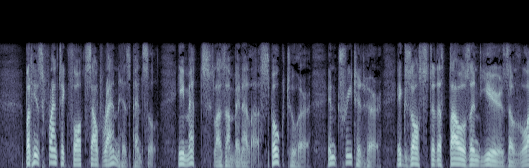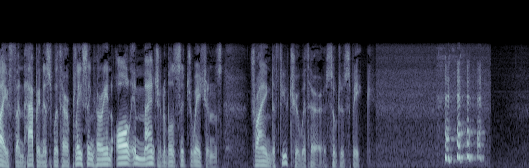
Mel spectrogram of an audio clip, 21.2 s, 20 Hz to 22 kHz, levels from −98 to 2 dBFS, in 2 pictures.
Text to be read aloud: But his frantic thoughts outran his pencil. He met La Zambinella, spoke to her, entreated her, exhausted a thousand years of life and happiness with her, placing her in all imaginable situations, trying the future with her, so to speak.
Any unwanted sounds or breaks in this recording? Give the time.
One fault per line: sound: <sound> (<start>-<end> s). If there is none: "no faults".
sound: laugh (19.3-20.3 s)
